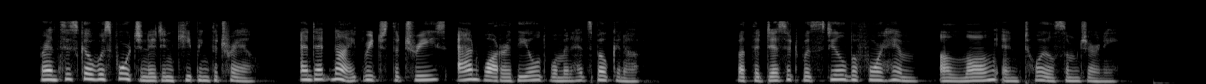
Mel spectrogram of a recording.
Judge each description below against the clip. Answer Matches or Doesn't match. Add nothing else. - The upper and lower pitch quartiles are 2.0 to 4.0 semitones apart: Matches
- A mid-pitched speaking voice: Matches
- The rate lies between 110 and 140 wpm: Doesn't match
